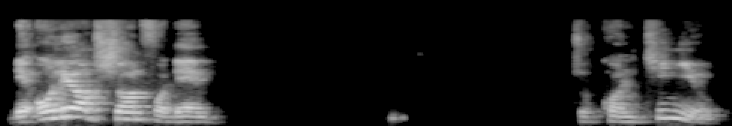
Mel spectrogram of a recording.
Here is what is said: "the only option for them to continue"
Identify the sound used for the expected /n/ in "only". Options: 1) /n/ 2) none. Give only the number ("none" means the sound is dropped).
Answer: 1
